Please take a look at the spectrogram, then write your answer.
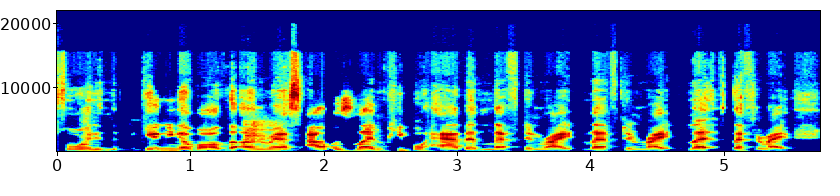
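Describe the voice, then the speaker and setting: An ordinary speaking voice, fairly quick, its pitch varying in an ordinary way. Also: woman. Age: 40s. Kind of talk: podcast conversation.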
